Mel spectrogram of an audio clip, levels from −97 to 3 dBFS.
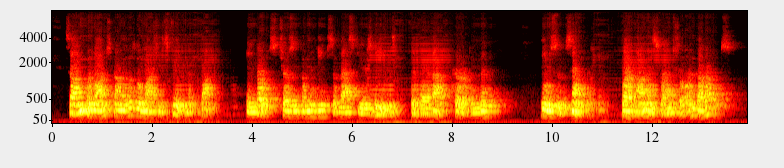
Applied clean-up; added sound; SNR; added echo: neural separator model SepFormer DNS4.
